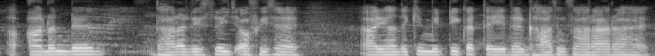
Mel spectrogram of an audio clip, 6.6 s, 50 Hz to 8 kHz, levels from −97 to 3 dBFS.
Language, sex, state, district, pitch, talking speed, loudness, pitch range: Hindi, male, Bihar, Jamui, 150 Hz, 130 wpm, -16 LUFS, 145-160 Hz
